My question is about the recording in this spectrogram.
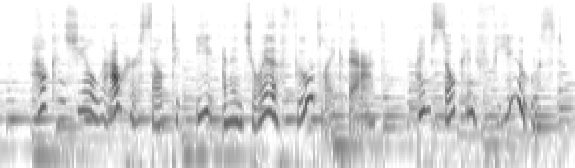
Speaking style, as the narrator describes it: One sister whispered to another

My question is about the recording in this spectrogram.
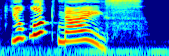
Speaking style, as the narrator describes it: Ma's hysterical talk shouting

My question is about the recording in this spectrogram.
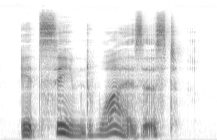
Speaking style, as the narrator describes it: murmured Skamperoo

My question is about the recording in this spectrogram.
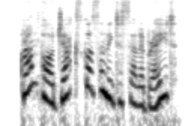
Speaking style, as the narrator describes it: I said quickly

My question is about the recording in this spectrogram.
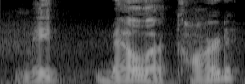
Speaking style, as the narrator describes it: I said

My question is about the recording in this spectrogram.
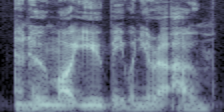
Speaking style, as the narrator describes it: growled Fitch, with barely disguised annoyance

